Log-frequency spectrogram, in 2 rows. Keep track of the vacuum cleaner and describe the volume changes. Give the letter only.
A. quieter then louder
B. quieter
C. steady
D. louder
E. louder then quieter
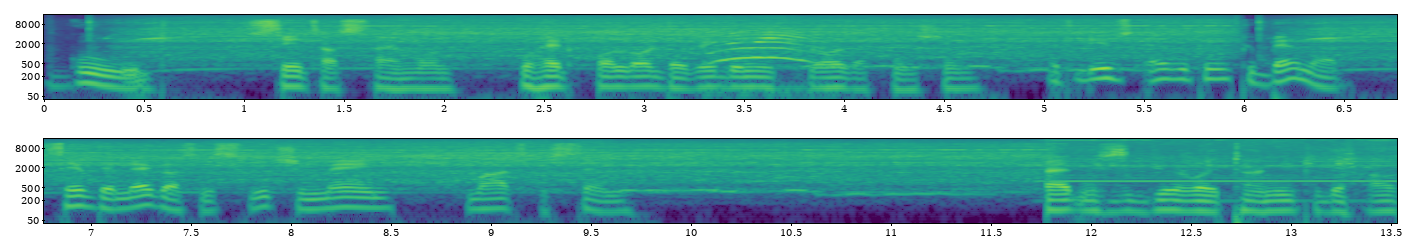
C.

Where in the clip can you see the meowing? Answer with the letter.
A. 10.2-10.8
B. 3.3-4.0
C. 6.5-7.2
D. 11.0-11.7
B.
